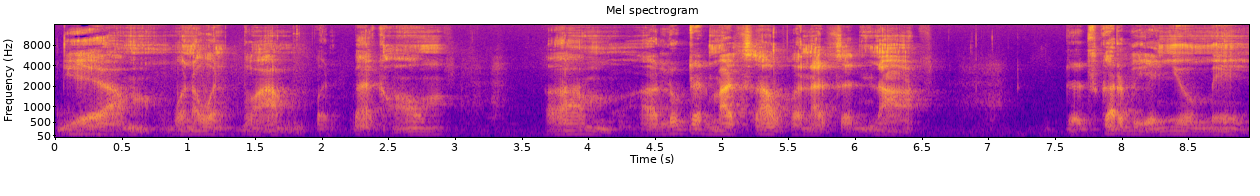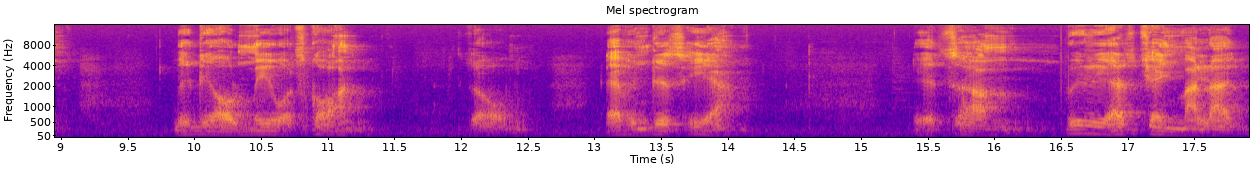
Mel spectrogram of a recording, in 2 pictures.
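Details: Tracheoesophageal speech through a speaking valve in the stoma in an adult Indigenous Australian woman whose voice box was removed in 2014 for throat cancer, treated with radiation; valve use taught by her speech therapist.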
